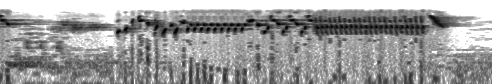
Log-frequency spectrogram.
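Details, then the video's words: European goldfinch in clochette song: after a soft opening note, a long unbroken stream of bright, rapid, bell-like twitters and trills lasts about three seconds and ends with a slurred note. "تغريد كلوشات Chant Clochette"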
